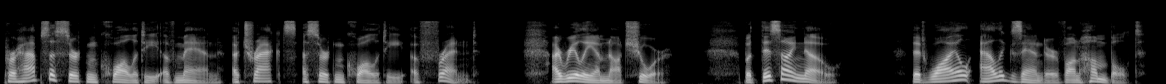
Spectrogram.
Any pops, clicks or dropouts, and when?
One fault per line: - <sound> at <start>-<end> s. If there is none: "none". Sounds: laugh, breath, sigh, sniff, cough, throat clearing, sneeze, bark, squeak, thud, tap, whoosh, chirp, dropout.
none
